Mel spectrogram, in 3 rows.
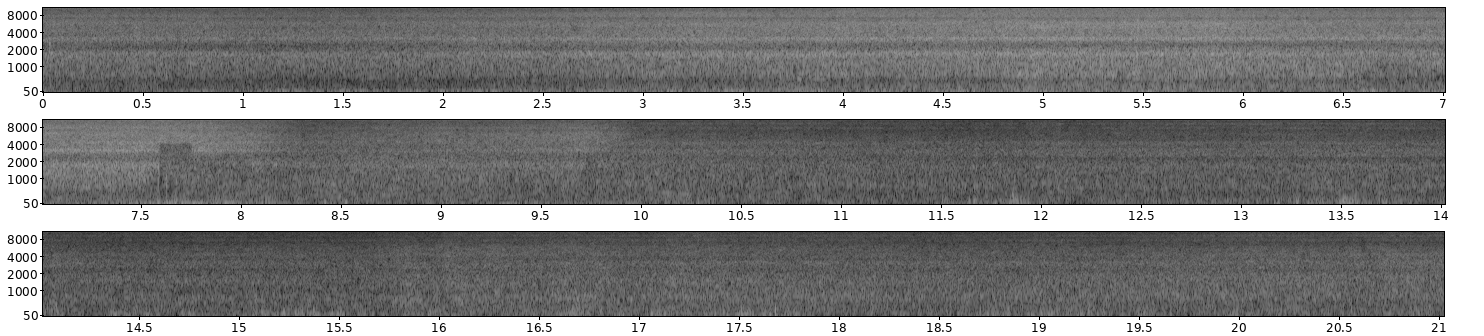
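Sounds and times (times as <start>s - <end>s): surf washing over rocks: 0.0s - 21.0s
wind rumble on microphone: 0.0s - 21.0s.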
